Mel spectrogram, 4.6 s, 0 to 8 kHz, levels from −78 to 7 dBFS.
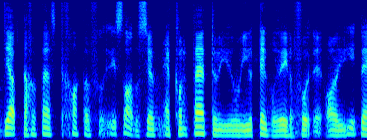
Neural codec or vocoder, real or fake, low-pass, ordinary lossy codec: codec, 16 kHz, 0.5 kbps, FreqCodec, larger model; fake; none; none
